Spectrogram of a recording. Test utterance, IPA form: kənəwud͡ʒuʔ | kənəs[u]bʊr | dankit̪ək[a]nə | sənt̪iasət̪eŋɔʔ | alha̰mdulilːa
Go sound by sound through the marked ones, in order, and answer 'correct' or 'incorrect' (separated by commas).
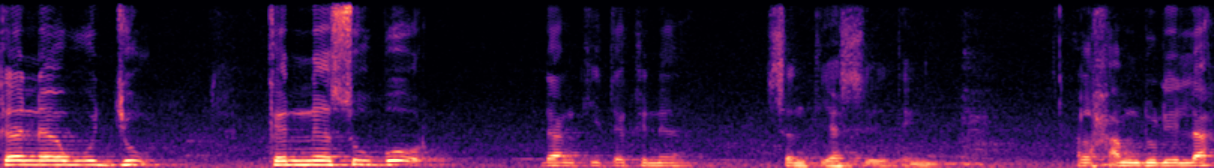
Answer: correct, incorrect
